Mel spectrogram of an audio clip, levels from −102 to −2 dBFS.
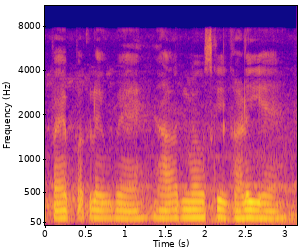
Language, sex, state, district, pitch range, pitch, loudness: Hindi, female, Uttar Pradesh, Lucknow, 110-120 Hz, 115 Hz, -16 LUFS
